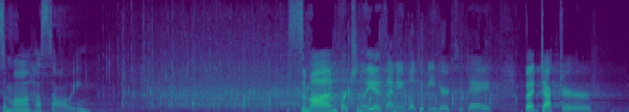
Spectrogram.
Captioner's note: applause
